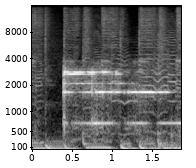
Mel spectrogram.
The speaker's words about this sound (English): Well, that is quite a big bell.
